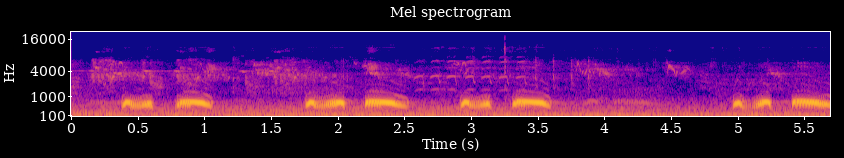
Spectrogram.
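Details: Spotted dove used as a decoy in ground trapping, repeating phrases of quick doubled coos followed by a longer downslurred coo, about once a second, with faint distant bird chirps.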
